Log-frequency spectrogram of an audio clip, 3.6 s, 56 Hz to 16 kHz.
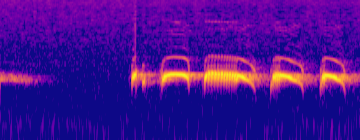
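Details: Spotted dove from local wild stock in lively 'kuk 3' three-note style: after a faint low murmur, a short lead note gives way to four rich, bowed coos evenly spaced.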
